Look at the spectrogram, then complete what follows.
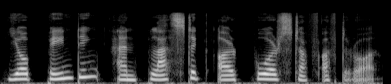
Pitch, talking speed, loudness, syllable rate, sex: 245 Hz, 140 wpm, -17 LUFS, 4.4 syllables/s, female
